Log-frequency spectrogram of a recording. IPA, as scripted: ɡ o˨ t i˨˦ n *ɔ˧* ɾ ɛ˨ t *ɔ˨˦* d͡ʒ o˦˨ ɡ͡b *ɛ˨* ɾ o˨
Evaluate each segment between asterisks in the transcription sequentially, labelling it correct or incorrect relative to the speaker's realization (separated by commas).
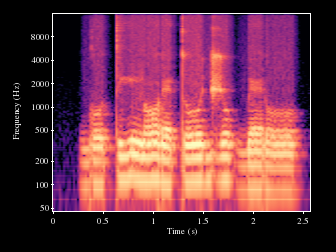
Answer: correct, incorrect, correct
